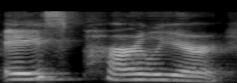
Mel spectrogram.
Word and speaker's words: Ace Parlier: of in interviewing Ace Ace do you mind pronouncing your full name it's uh parier par yeah yes so Ace Parlier and he is a very patient understanding man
